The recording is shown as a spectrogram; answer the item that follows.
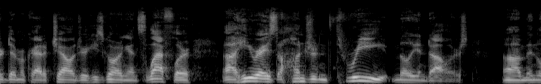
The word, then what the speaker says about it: Loeffler: Both seats are up for grabs, the regular seat that's currently held by David Perdue and the special seat held by Kelly Loeffler, spelled Loeffler, pronounced Loeffler.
